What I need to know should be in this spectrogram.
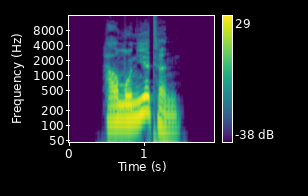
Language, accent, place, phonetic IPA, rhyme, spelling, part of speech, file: German, Germany, Berlin, [haʁmoˈniːɐ̯tn̩], -iːɐ̯tn̩, harmonierten, verb, De-harmonierten.ogg
- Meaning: inflection of harmonieren: 1. first/third-person plural preterite 2. first/third-person plural subjunctive II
